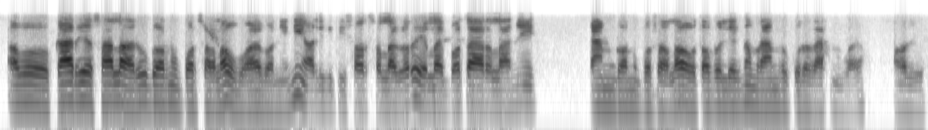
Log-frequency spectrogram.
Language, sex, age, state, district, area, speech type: Nepali, male, 30-45, West Bengal, Kalimpong, rural, conversation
